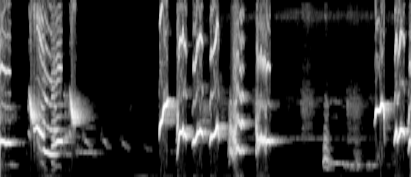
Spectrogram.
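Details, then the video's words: Oriental magpie-robin singing energetically, a recording for prompting lazy birds to sing in the morning; a scratchy trill, a short pause, then bright clipped whistles and chirps with a lower warbled note near the end. "KACER GACOR cocok buat pancingan kacer malas bunyi dipagi hari"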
